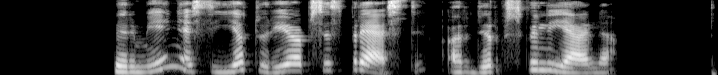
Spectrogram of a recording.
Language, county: Lithuanian, Kaunas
